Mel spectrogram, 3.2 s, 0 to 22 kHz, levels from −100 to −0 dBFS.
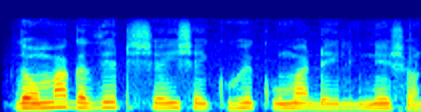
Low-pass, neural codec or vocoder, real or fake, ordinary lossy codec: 10.8 kHz; none; real; none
